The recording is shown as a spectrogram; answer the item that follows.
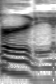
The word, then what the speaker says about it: Ferdy: His name is, what, Nerdy? Ferdy. Okay, Rhymes with nerdy.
